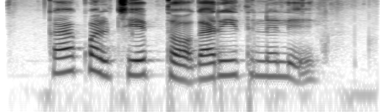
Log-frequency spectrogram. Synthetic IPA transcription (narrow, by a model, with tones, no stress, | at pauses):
ka˦kwa˦˨lt͡ʃe˦p̚tɔ˨ɡa˨ɾɪ˦t̪ne˦le˨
